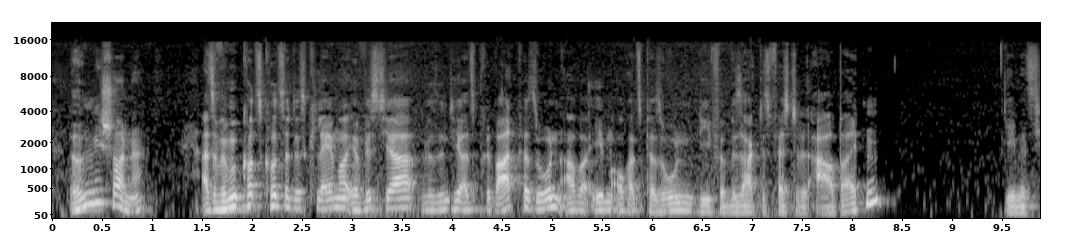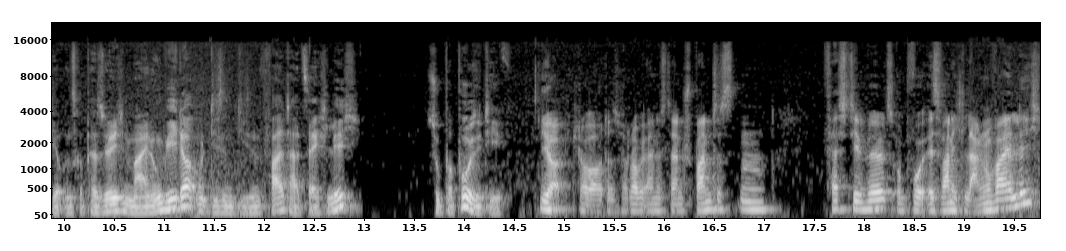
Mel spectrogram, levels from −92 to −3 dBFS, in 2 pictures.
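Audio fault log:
throughout, overdone noise removal: the gaps between phrases have sunk and are sprinkled with twinkling specks. Noise reduction set too strong cuts individual frequency bands whenever they sit near its noise estimate, taking the quieter parts of the voice along with the noise.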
